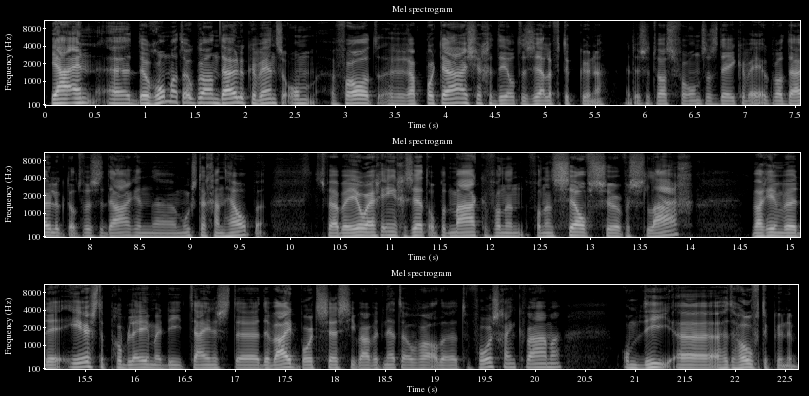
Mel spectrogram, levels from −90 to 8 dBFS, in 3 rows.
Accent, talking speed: Dutch, 205 wpm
